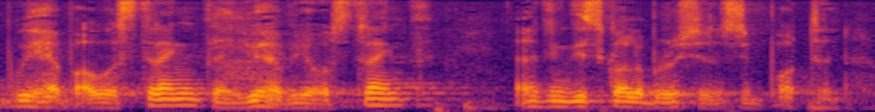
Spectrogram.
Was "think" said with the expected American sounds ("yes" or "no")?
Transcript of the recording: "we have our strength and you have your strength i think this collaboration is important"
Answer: no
